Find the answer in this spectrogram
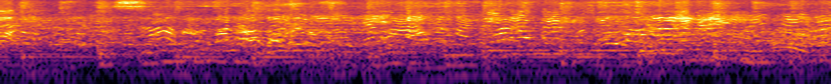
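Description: Music playing in a crowded bar, under the loud, continuous chatter of many voices.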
